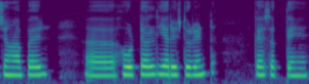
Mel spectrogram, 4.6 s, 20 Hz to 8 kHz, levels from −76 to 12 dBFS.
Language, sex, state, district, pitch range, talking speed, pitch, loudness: Hindi, female, Uttar Pradesh, Lucknow, 240-260 Hz, 115 wpm, 250 Hz, -15 LUFS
